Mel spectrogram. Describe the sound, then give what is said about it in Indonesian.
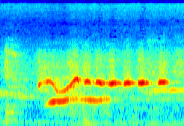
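A person whistles a clear tune that rises and dips, then settles into a pulsing, wavering tone, heard alone over a faint low background hum, whistling to summon wind. “kok tiba-tiba keluar ilmu-ilmu anginmu yang pakai siulan kok ya.”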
